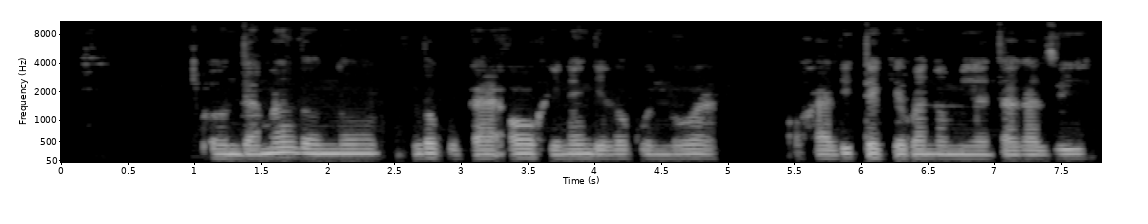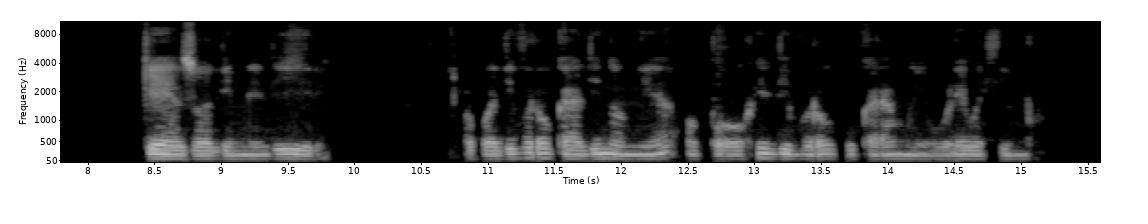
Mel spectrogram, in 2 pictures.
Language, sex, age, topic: Oshiwambo, male, 18-24, agriculture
